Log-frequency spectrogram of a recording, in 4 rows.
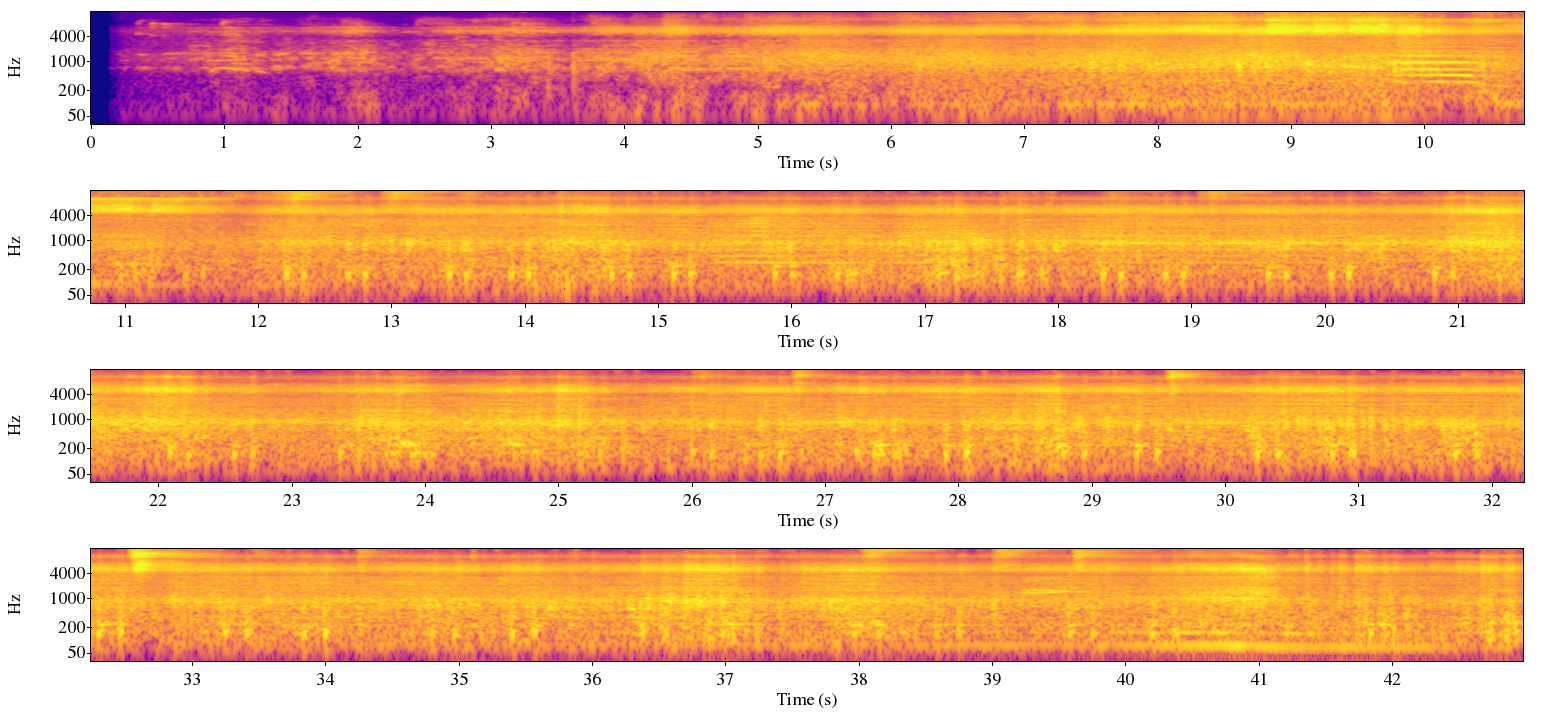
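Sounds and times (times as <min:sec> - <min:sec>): locomotive horn: 0:09.4 - 0:10.9, 0:15.4 - 0:17.4, 0:18.0 - 0:20.6
train wheels clattering over rail joints: 0:10.6 - 0:42.9.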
